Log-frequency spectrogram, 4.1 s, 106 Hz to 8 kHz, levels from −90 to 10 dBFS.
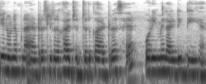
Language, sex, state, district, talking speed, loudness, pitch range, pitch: Hindi, female, Haryana, Charkhi Dadri, 230 wpm, -14 LUFS, 185-200 Hz, 195 Hz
